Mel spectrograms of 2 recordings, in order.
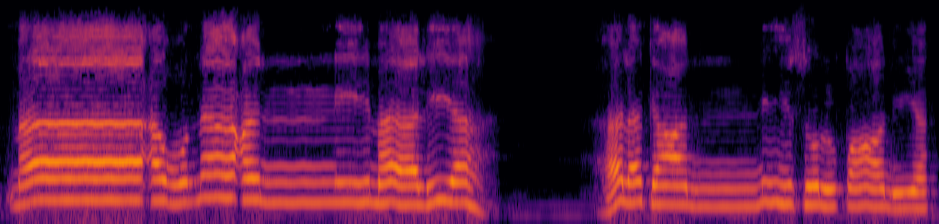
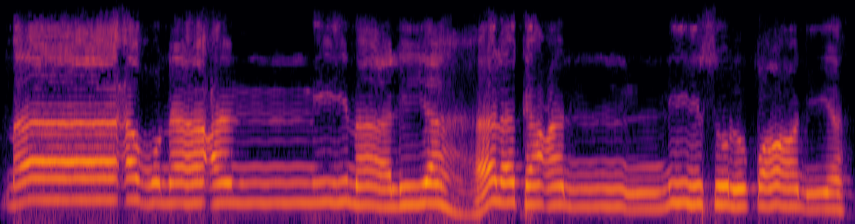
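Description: First: A brief pause follows ماليه before هلك. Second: ماليه merges into هلك with a doubled h.

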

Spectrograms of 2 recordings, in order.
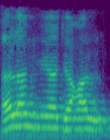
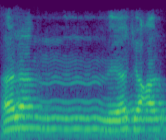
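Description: First: The m is short with no nasal hum. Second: The m is held long with nasal hum. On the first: The speaker calls it right. "إظهار بدون غنة وبدون حركتين" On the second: The speaker calls it wrong. "هذا غلط"

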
